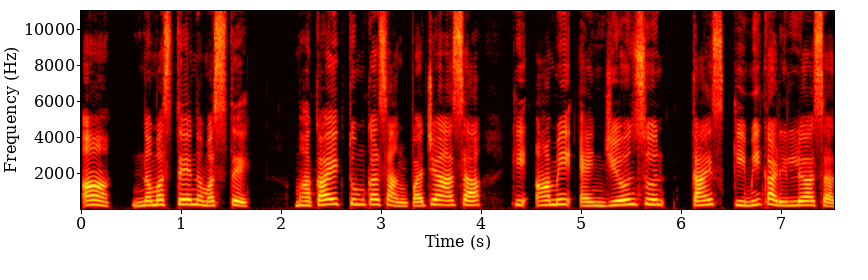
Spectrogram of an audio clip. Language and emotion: Goan Konkani, neutral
